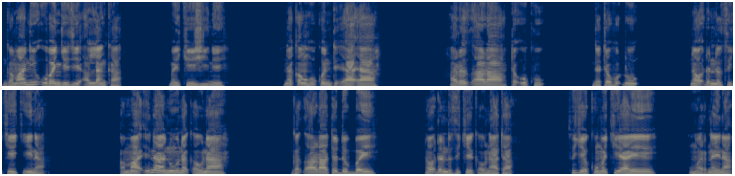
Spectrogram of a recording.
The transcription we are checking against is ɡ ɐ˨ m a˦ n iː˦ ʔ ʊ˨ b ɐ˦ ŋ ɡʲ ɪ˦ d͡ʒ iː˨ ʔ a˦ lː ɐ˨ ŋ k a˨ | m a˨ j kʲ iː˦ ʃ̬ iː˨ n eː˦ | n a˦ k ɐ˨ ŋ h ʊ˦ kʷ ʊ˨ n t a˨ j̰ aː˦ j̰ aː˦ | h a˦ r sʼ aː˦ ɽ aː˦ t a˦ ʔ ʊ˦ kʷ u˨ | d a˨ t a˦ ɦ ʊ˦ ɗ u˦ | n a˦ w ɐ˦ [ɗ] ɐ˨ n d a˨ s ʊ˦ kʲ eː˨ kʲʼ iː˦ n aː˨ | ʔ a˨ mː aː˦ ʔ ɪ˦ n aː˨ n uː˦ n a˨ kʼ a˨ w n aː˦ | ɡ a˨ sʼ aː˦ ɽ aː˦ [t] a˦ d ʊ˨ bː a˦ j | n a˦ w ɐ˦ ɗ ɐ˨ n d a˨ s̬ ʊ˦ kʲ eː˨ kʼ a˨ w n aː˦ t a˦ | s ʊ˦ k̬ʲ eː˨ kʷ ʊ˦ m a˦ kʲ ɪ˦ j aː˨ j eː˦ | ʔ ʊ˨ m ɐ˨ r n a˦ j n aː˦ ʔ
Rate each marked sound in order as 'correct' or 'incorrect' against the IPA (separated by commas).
correct, correct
